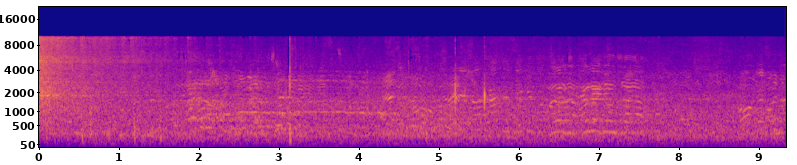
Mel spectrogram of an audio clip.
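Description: Men shout and call out from a distance outdoors.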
